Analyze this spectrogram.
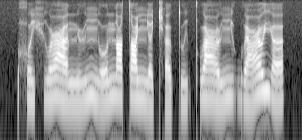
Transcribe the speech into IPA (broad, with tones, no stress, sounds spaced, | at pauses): χʷ i˩ ç u˩˧ ʕ ɐ˩ n ʉ˩˧ ɲ o˩˧ n ʉ˧ tˤ u˧ ɲ ɐ˩ cʰ ɐ˩ tʷ i˩˧ kʷʼ ɐ˧ ʕ ʉ˩˧ ɲ ɨ˧ ɡʷ e˩ ʕ ɵ˥ j ɐ˩˧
